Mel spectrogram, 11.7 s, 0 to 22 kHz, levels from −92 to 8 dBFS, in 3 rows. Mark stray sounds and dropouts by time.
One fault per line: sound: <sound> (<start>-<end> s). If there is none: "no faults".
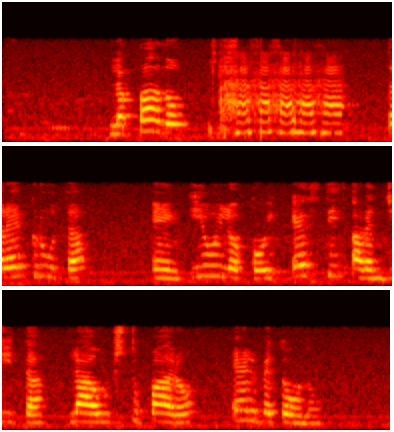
sound: laugh (2.1-3.6 s)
